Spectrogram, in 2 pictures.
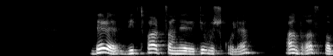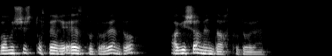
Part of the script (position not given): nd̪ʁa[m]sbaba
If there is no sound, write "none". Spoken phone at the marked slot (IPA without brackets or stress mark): none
